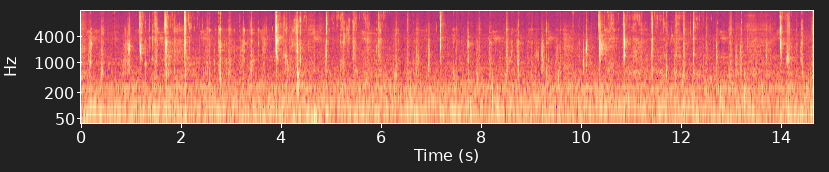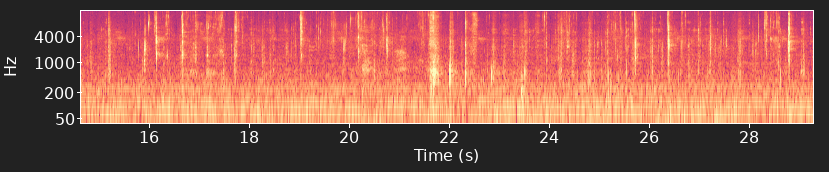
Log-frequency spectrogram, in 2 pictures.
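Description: Close-up chewing of a mouthful of rice, dal and lettuce, with frequent small wet clicks and crunches from the mouth and a louder run of them about two-thirds of the way through.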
